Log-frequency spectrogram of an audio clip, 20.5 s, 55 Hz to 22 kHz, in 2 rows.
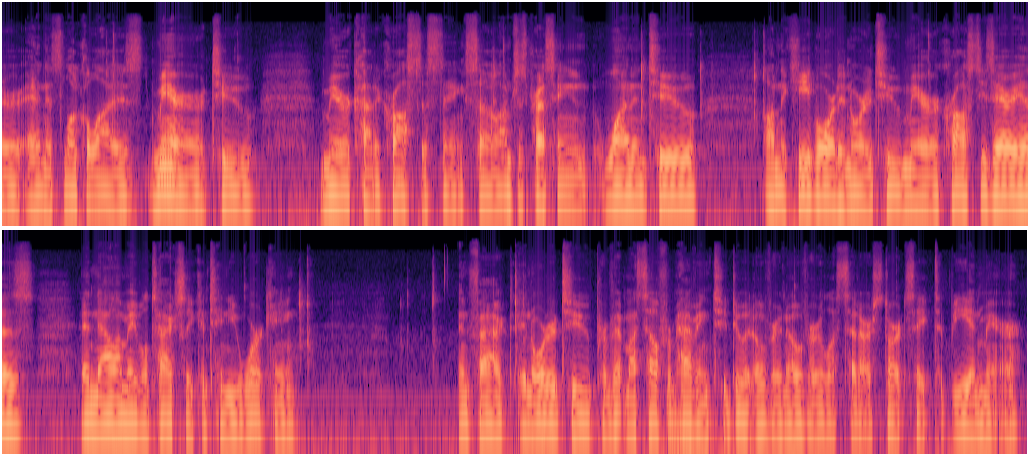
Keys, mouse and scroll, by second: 0.0-3.5 drag, 1.0 w, 3.5-5.0 typing, 6.4-8.0 typing, 9.2 w, 10.3 click, 12.0-14.5 drag, 13.2 2, 14.5 1, 15.5 -, 15.5 1, 18.1 click, 19.2-20.5 drag.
